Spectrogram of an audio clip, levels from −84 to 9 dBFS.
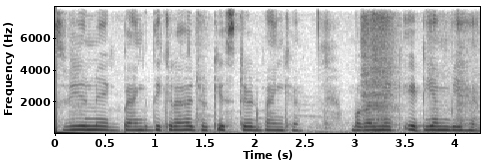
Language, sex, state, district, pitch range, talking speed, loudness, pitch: Hindi, female, Bihar, Araria, 215-230 Hz, 255 wpm, -18 LUFS, 220 Hz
